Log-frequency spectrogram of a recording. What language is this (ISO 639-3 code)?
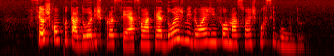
por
